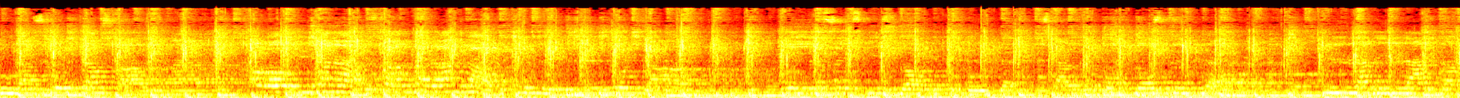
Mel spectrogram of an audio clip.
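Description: Live rock band playing the song loud, with a steady driving beat, electric guitar and a singing voice, heard from inside the concert crowd.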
